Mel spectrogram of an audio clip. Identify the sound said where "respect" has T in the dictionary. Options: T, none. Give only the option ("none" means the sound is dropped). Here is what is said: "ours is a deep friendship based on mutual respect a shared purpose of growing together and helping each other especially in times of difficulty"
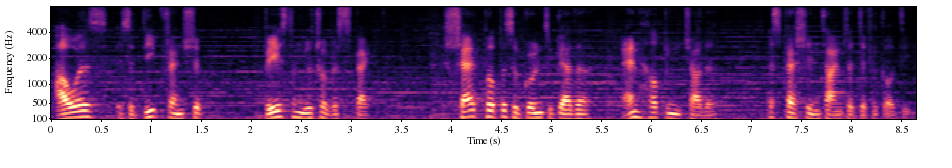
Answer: T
